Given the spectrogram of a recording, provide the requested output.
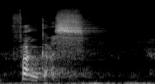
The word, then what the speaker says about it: fungus: Let's go to the word fungus. Fungus has two syllables. One, two. Fungus. The stress is on the first syllable, which is hair.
